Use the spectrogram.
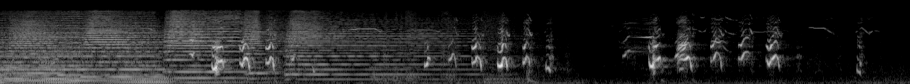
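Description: A dog gives a run of short, high yelping barks and whimpers, about a dozen sharp bursts in quick clusters, starting under a fading sustained musical tone and then continuing alone.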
